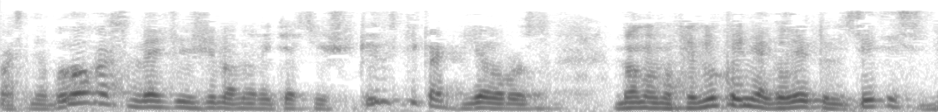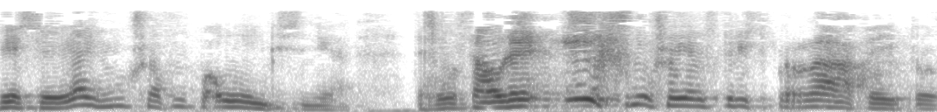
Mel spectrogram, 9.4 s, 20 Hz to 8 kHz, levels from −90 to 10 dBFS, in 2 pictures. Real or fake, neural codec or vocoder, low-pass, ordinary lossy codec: fake; codec, 16 kHz, 2 kbps, FreqCodec, smaller model; 7.2 kHz; MP3, 24 kbps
